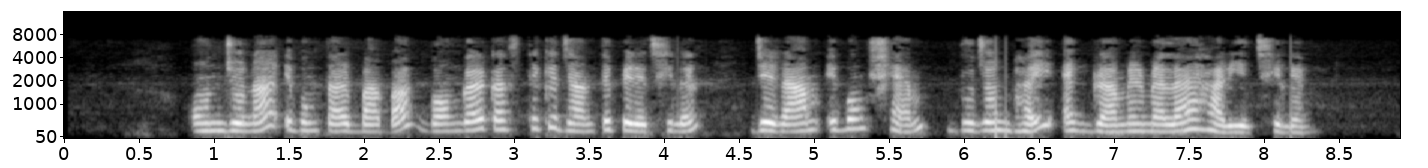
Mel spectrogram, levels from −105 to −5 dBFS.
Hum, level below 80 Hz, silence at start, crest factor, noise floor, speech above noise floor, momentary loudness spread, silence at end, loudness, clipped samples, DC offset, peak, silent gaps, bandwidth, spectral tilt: none; -60 dBFS; 0.85 s; 16 dB; -69 dBFS; 52 dB; 9 LU; 0.6 s; -17 LUFS; under 0.1%; under 0.1%; -2 dBFS; none; 7.6 kHz; -4 dB/octave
